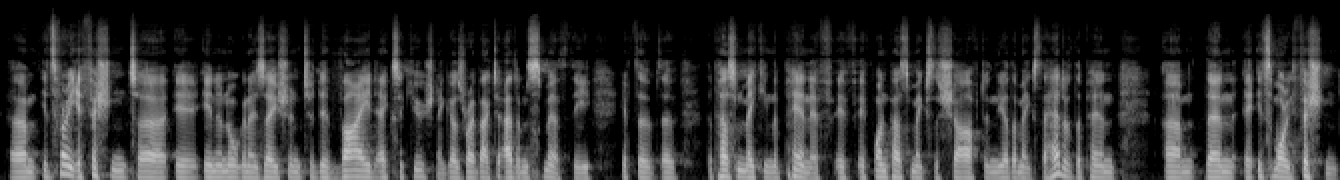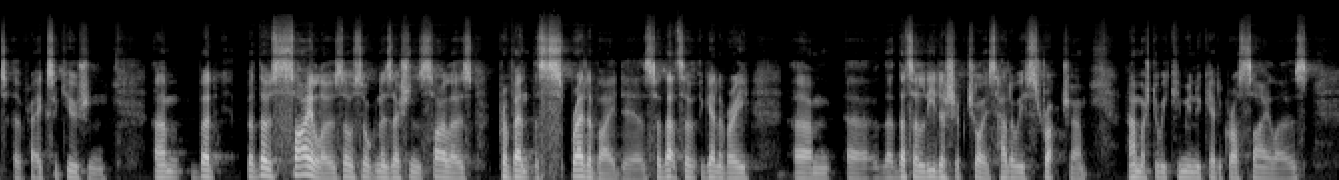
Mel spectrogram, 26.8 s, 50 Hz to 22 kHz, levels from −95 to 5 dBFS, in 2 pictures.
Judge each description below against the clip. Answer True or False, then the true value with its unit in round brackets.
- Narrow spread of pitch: True (2.3 semitones)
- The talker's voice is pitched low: True (125 Hz)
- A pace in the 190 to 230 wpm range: True (200 wpm)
